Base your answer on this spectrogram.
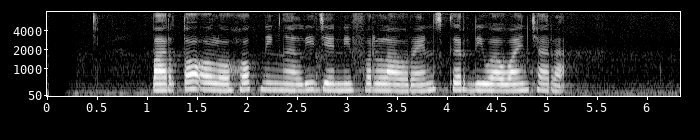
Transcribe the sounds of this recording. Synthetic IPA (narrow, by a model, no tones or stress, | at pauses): part̪ɔɔlɔhɔk̚niŋalid͡ʒɛnifərlawɾɛnskɨrdiwawaɲt͡ʃaɾa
